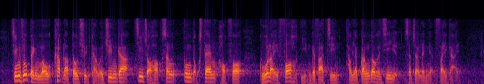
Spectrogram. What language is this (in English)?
Cantonese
